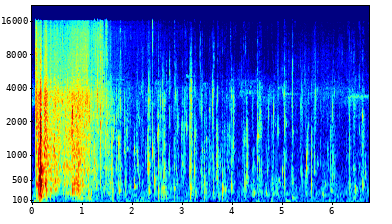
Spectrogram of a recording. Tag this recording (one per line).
Waves
water
Field-recording
Nature
Rock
